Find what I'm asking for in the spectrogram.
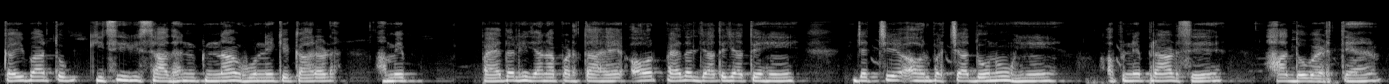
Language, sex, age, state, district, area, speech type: Hindi, male, 18-30, Uttar Pradesh, Varanasi, rural, spontaneous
